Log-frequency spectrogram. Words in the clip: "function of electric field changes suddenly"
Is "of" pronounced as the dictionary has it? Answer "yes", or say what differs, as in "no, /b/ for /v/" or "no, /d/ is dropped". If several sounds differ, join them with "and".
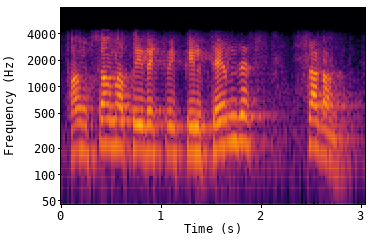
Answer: no, /p/ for /v/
